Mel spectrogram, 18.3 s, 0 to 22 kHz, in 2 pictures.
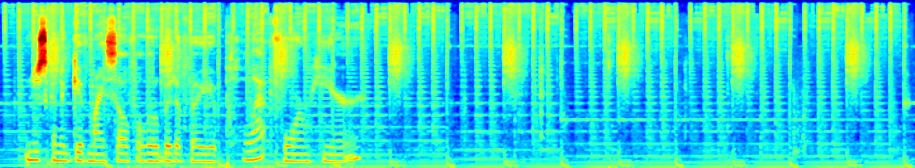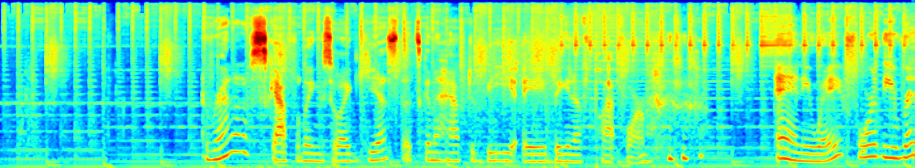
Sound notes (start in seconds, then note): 15.7 laughing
